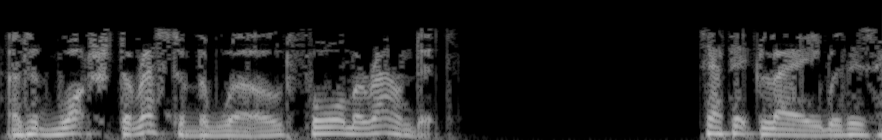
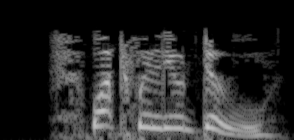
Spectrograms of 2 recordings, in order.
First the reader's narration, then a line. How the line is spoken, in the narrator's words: shouted Petracci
